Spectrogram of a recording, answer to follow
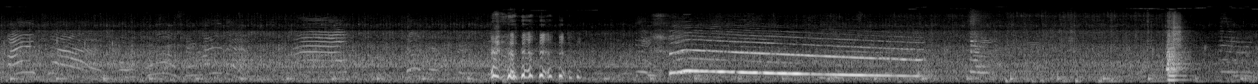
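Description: Fire engine siren sounded briefly as the truck passes close by: a short choppy burst about five seconds in, then a single falling wail lasting about two and a half seconds.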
